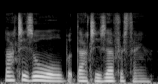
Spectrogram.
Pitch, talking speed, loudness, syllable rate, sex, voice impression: 160 Hz, 265 wpm, -15 LUFS, 6.9 syllables/s, female, feminine, adult-like, fluent, calm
